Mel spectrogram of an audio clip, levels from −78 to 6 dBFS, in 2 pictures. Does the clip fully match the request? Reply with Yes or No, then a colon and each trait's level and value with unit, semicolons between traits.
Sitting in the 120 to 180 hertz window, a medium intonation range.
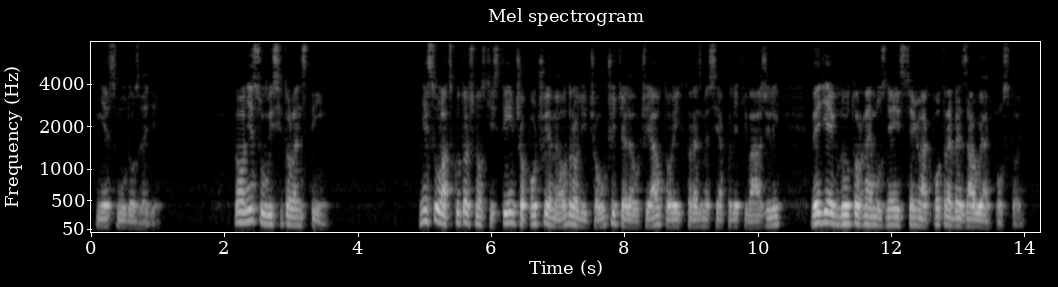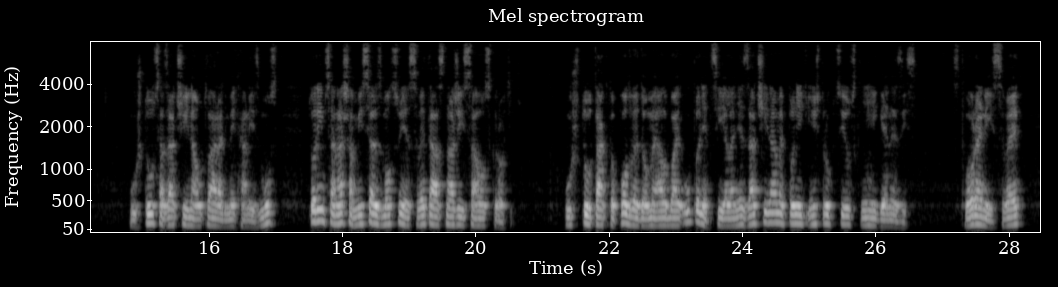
Yes: low, 130 Hz; average, 4.3 semitones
